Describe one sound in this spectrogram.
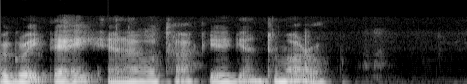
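An elderly man speaks calmly through a microphone on an online call.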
